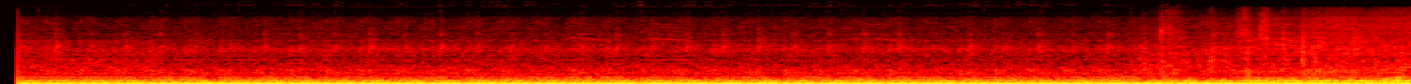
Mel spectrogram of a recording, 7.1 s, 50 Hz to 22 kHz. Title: 5.7l hemi 4th gen ram ticking noise hot start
